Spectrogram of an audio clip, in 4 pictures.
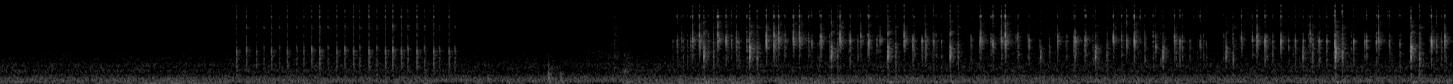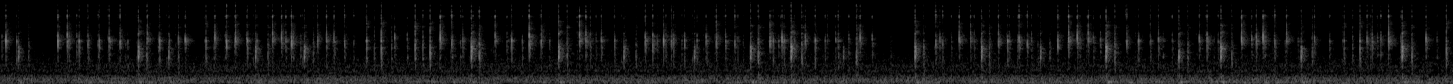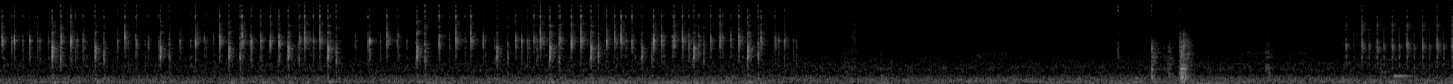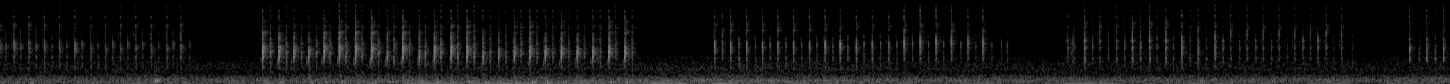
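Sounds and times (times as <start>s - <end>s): typing on mechanical keyboard: 2.4s - 4.7s, 6.7s - 37.1s, 42.5s - 50.0s, 50.6s - 58.0s.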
